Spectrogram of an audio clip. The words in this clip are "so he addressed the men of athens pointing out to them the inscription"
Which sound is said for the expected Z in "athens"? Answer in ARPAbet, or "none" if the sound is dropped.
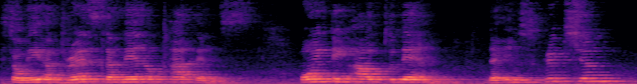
S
